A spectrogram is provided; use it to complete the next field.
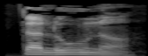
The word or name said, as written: taluno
